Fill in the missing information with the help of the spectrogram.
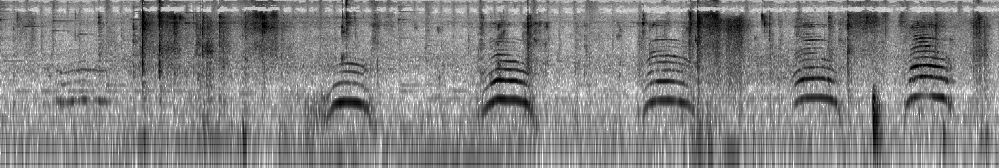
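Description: A domestic cat meowing over and over, about once every two seconds, each meow rising and then falling in pitch, as the cats beg for food. A single sharp knock sounds shortly before the last meow.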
